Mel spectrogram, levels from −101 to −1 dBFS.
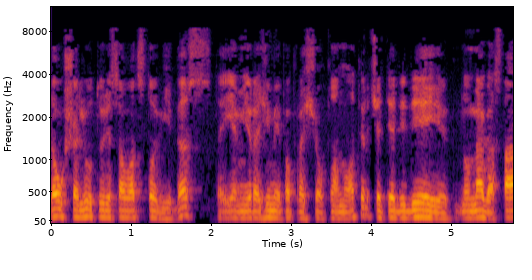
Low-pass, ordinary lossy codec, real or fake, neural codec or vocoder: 10.8 kHz; MP3, 32 kbps; real; none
